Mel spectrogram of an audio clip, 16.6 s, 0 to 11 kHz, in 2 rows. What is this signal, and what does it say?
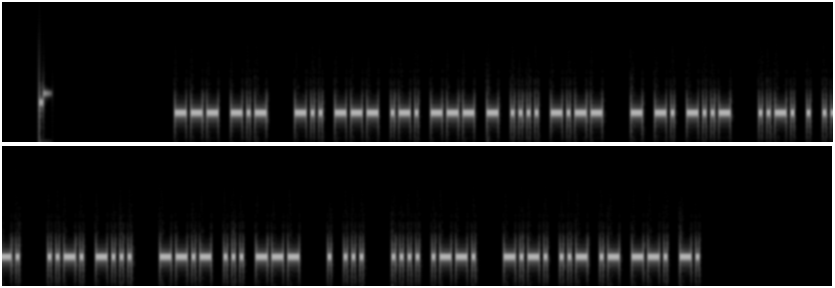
Morse code, heard as a keyed tone, about 32 wpm, 700 Hz. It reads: OK DOROTHY TNX FER FB QSO ES HP CUAGN
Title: Practice QSO - Exchange 4 - Ending - 30wpm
